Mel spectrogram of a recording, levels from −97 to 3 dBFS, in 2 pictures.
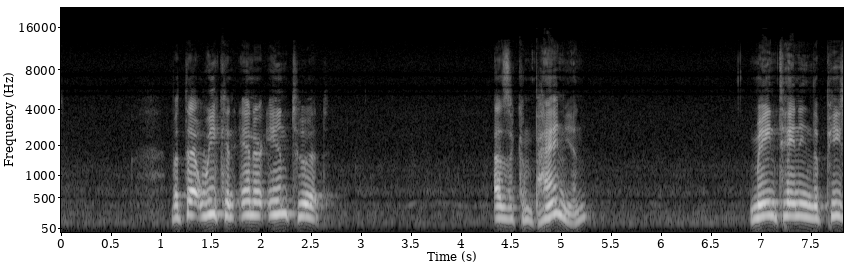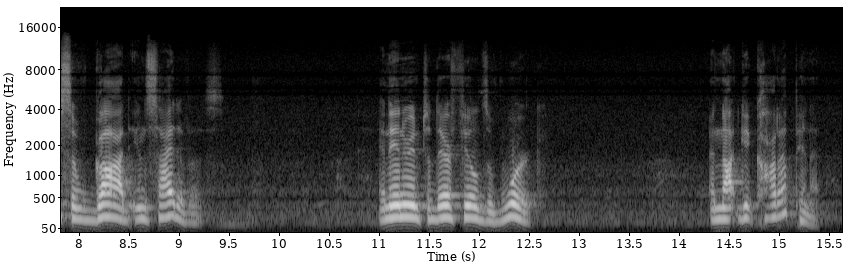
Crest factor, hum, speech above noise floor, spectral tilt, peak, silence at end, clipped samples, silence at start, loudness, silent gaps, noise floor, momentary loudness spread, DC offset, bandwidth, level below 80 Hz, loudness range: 22 dB; none; 38 dB; -6.5 dB/octave; -6 dBFS; 0.25 s; under 0.1%; 1.1 s; -26 LUFS; none; -63 dBFS; 14 LU; under 0.1%; 11.5 kHz; -78 dBFS; 5 LU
